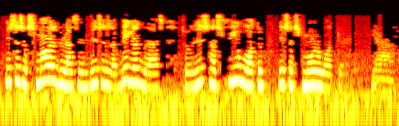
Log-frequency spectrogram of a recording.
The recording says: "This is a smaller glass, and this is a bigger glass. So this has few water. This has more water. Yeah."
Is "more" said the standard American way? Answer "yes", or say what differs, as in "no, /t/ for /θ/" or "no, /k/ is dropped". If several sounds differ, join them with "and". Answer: no, /l/ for /ɹ/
